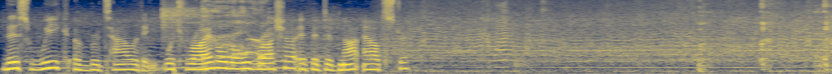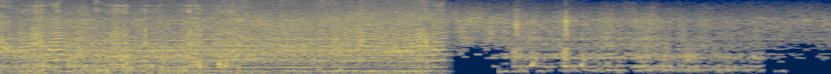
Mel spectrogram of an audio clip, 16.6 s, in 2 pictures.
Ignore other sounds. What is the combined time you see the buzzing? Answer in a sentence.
You can hear the buzzing for 13 seconds altogether.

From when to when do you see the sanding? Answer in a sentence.
The sanding can be heard from 8.1 to 10.9 s.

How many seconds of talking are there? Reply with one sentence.
You can hear the talking for 4 seconds altogether.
